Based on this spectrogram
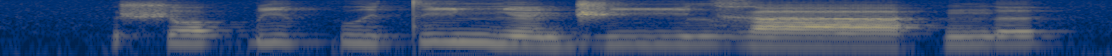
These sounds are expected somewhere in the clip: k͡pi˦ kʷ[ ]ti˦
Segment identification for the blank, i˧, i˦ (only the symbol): i˧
